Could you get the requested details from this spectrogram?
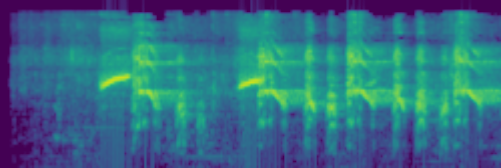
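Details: Grey partridge (titar) hunting call: two sharp rising whistled notes about a second apart, each followed by a burst of grating, clicking chatter that keeps repeating to the end.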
